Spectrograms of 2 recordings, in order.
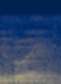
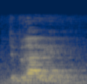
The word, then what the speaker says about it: de Broglie: And there's our dear friend Louis de Broglie. De Broglie, I think it is properly pronounced in French. De Broglie. En français. Louis de Broglie.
